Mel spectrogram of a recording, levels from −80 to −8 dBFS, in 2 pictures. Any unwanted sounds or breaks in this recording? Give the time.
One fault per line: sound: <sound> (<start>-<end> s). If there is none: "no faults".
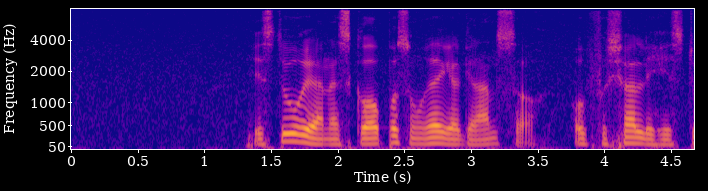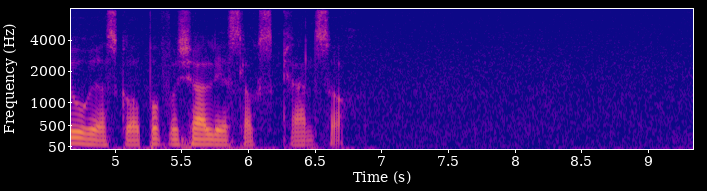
no faults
